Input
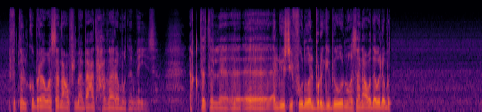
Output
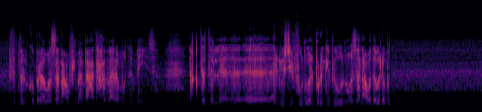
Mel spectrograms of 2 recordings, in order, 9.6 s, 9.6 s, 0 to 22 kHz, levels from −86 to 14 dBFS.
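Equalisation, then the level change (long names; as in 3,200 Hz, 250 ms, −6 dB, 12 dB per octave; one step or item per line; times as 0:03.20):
high-pass filter 1,300 Hz 24 dB per octave
high-frequency loss of the air 210 metres
−1.5 dB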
